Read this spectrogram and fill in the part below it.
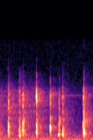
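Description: Keystrokes on a computer keyboard during a Linux system setup, about six quick, close taps spaced irregularly over a quiet background, with no talking.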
